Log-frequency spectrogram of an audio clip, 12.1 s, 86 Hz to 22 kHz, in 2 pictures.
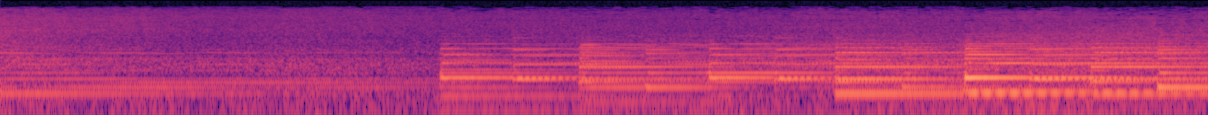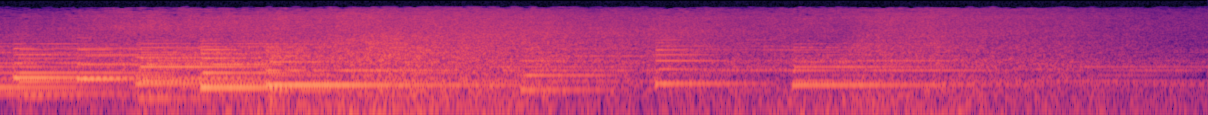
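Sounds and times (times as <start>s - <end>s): soft piano chord: 0.0s - 12.0s.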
